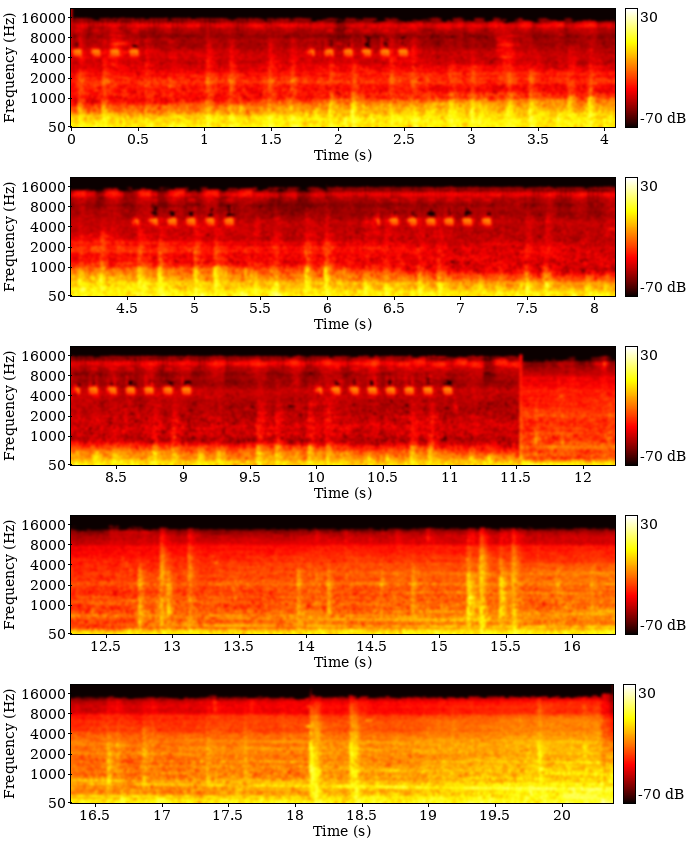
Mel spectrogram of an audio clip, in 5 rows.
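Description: Ueda Electric Railway electric train, the 6000-series set 6001, running across open fields: first a steady distant rumble, then a closer train coming on with wheel clicks and a falling motor whine, growing louder near the end.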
